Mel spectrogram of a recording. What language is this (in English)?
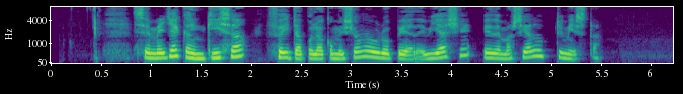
Galician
